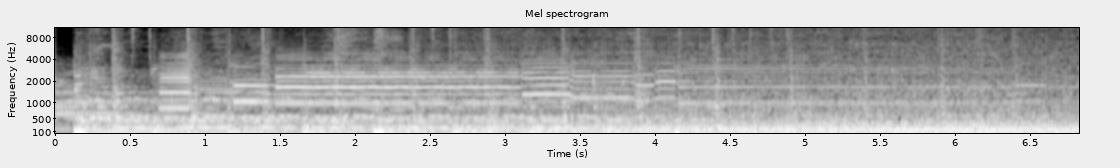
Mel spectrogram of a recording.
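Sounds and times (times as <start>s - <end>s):
car engine roaring without a catalytic converter, failing exhaust system: 0.1s - 6.8s
failing car exhaust crackles: 0.1s - 6.8s.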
